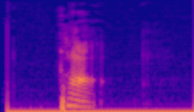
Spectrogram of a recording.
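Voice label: "theh4", Teochew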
